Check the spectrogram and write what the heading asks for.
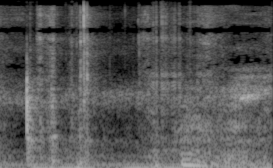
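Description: Cardboard-and-plastic collection box packaging being handled as it is opened: two sharp clicks about half a second apart, then a brief low vocal murmur.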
